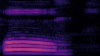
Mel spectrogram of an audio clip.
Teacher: इनके उच्चारण में ह्रस्व दीर्घ स्वरों के उच्चारण से तीन गुना समय लगता है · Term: प्लुत स्वर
